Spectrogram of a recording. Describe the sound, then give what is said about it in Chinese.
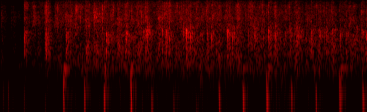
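An audience applauds steadily, a dense crackle of many hands clapping at an even loudness throughout, with sharper individual claps standing out now and then and no voices. “感谢你们的掌声，就是。”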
